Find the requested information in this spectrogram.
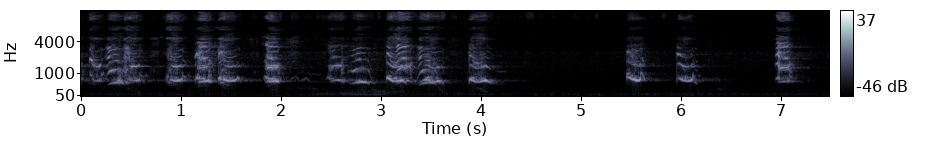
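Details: Squirrel-hunting beagles, three dogs named Athena, Zeus and River, recorded April 21, 2020; rapid ringing bays tumble together for four seconds, then single spaced yelps follow.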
